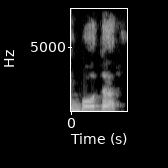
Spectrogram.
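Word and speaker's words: bother: ई आ ठीक है ना बोथर नहीं पढ़ना इसको यहां पर टी एच का उच्चारण जो है द के रूप में होगा बी का उच्चारण हो गया ब ओ से हो गया ओ की मात्रा और टी एच का उच्चारण हो गया द और ई आर का उच्चारण र करेंगे यानी कि बोदर बदर मींस क्या होता है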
